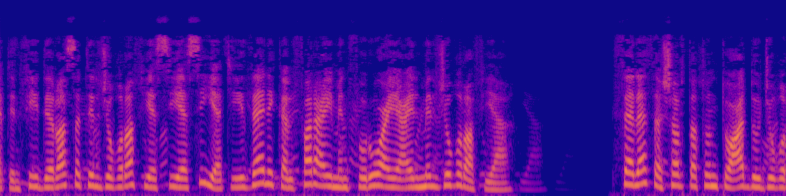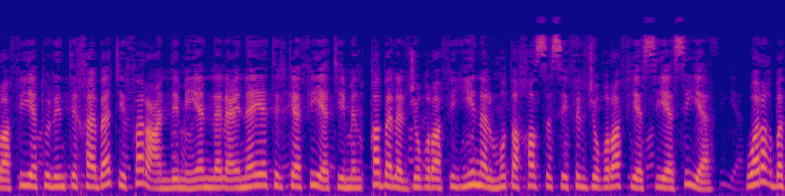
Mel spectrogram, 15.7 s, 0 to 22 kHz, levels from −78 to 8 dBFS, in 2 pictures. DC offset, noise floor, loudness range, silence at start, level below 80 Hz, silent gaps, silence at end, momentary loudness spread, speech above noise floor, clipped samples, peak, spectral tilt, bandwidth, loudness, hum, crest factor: under 0.1%; -59 dBFS; 2 LU; 0 s; -58 dBFS; 5.82-5.91 s; 0 s; 5 LU; 37 dB; under 0.1%; -6 dBFS; -5 dB/octave; 15.5 kHz; -23 LUFS; none; 18 dB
